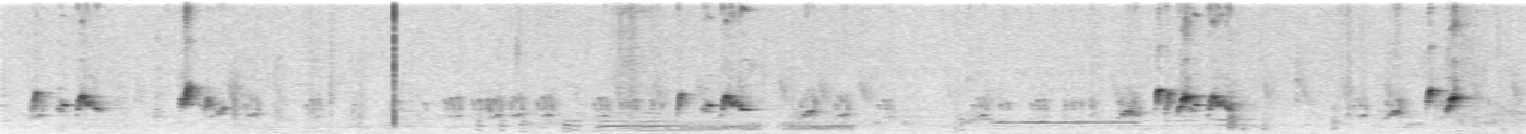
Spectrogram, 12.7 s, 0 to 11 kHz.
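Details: Red-whiskered bulbul fighting song during trapping with a decoy bird in Phú Thọ, Vietnam, on 3 January 2016: short warbled, whistled phrases scattered across the recording, with a low steady hum and faint background noise.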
